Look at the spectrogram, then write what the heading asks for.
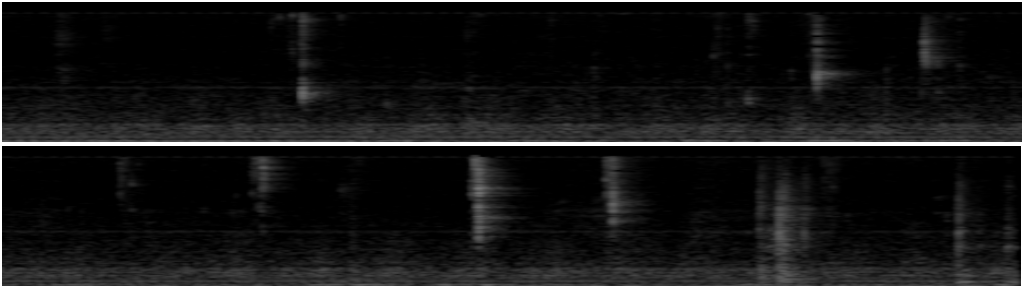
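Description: A person chewing food with wet mouth sounds and a handful of short clicks, over a steady low hum.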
